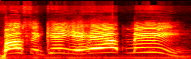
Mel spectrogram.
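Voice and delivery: mimicking people calling for help, hammed-up; mocking desperate plea. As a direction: whine it like flood victims begging. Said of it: "They hollering".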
